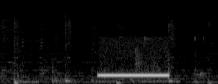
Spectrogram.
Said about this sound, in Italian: Intanto la nostra regia sta chiamando. Squilla. Squilla, squilla, squilla.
